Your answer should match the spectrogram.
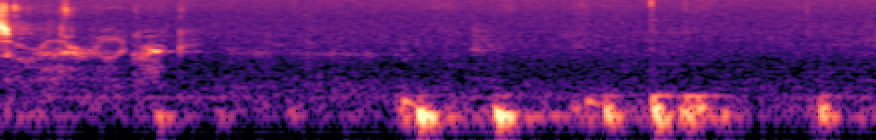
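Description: A man's voice murmuring faintly and indistinctly under his breath in a short pause, with a few low, muffled pulses in the second half.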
